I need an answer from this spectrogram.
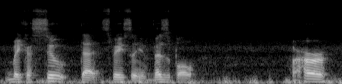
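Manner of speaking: usual speaking voice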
